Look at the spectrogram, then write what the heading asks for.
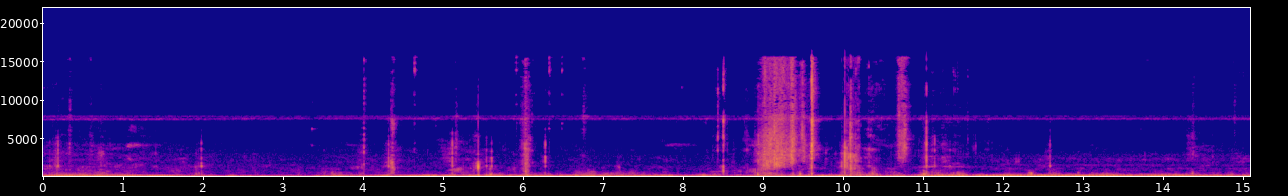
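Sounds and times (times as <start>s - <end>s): steady low rumble: 0.0s - 15.0s
monkey chewing and biting fruit: 3.8s - 7.0s.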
